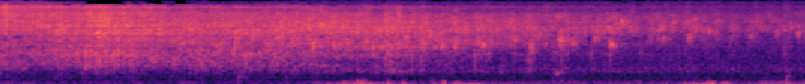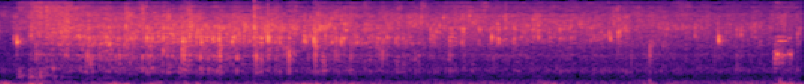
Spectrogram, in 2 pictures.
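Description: Potatoes drop into hot oil in a pan already holding dried chilli, five-spice and whole cumin, setting off a steady hissing sizzle that grows louder and busier partway through, close up and with no talk.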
